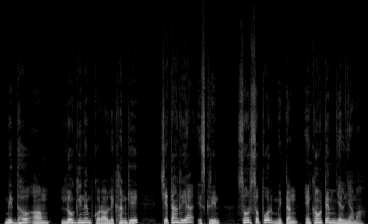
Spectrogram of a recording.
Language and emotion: Santali, neutral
